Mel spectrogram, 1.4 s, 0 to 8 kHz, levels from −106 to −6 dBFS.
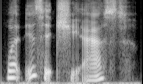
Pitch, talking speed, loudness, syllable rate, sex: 210 Hz, 210 wpm, -18 LUFS, 4.9 syllables/s, female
